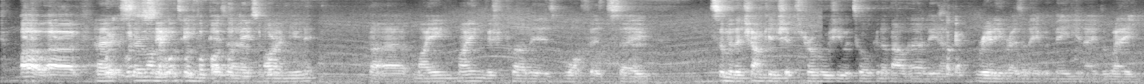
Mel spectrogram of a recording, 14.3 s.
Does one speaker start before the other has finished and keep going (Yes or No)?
Yes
